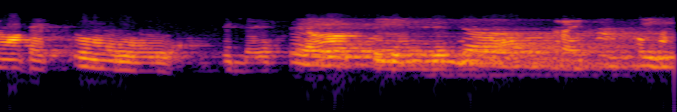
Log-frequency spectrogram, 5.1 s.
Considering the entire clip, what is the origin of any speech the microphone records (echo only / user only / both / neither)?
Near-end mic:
both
